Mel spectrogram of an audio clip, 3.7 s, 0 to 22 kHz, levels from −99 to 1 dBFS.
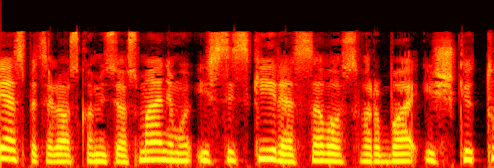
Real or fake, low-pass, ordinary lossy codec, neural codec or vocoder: real; 9.9 kHz; AAC, 32 kbps; none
